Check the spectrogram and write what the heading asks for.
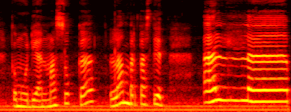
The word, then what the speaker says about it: Allah: Allah, pastikan mulut terbuka, rahang atas rahang bawah tarik ke samping. Allah ya, 2 harokat karena ada alif lam ya.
